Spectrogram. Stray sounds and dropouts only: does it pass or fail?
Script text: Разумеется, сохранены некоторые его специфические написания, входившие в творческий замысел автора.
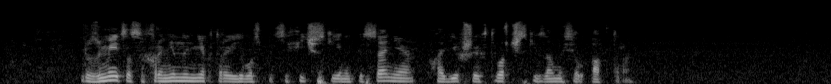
pass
